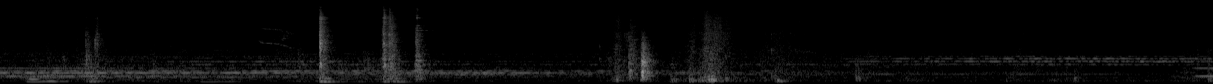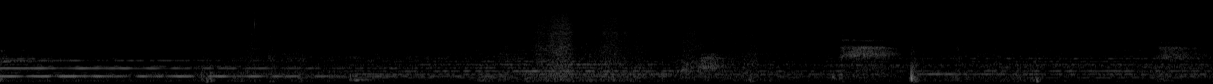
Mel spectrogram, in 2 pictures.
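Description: Game music with sustained tones plays from a television.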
